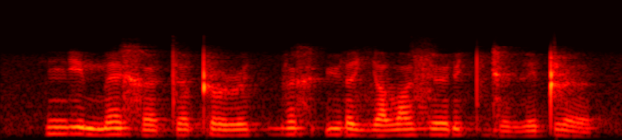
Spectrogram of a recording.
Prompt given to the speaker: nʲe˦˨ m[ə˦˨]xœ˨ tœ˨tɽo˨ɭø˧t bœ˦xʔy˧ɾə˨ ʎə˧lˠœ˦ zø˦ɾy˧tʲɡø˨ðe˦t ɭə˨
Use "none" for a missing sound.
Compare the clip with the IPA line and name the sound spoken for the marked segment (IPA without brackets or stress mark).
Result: ɛ˦˨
